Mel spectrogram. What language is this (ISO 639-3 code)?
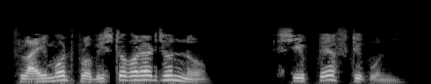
ben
